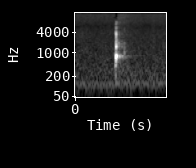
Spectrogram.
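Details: Single short, sharp hiccup from a baby boy during tummy time, heard against a quiet room; infant hiccups.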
